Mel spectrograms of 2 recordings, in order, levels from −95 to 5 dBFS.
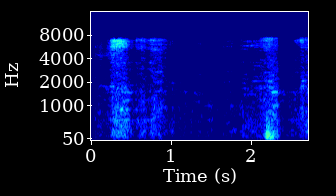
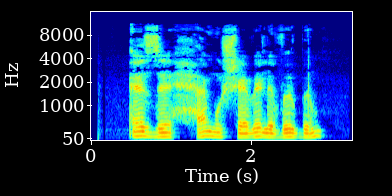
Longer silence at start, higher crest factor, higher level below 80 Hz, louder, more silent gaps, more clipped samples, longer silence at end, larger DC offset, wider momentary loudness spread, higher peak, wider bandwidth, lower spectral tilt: second, 0.05 s vs 0.5 s; about the same, 22 dB vs 18 dB; second, -78 dBFS vs -58 dBFS; second, -54 LUFS vs -24 LUFS; neither; neither; second, 0 s vs 0.4 s; neither; first, 15 LU vs 7 LU; second, -36 dBFS vs -6 dBFS; second, 7.6 kHz vs 11.5 kHz; about the same, -3.5 dB/octave vs -4.5 dB/octave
